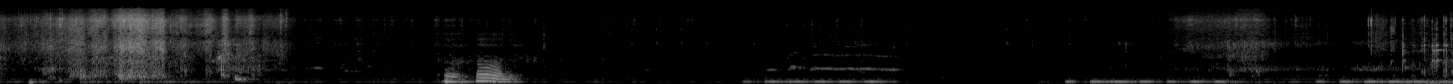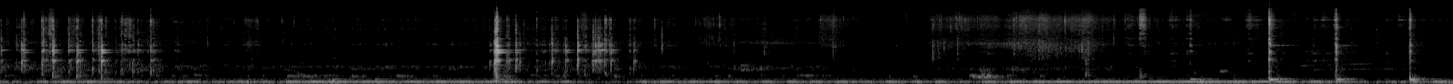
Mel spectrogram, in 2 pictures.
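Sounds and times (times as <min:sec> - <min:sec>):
packaging rustle: 0:00.0 - 0:03.0, 0:23.8 - 0:25.8
steady low hum: 0:00.0 - 0:29.0
clicks and rattles: 0:12.9 - 0:29.0.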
